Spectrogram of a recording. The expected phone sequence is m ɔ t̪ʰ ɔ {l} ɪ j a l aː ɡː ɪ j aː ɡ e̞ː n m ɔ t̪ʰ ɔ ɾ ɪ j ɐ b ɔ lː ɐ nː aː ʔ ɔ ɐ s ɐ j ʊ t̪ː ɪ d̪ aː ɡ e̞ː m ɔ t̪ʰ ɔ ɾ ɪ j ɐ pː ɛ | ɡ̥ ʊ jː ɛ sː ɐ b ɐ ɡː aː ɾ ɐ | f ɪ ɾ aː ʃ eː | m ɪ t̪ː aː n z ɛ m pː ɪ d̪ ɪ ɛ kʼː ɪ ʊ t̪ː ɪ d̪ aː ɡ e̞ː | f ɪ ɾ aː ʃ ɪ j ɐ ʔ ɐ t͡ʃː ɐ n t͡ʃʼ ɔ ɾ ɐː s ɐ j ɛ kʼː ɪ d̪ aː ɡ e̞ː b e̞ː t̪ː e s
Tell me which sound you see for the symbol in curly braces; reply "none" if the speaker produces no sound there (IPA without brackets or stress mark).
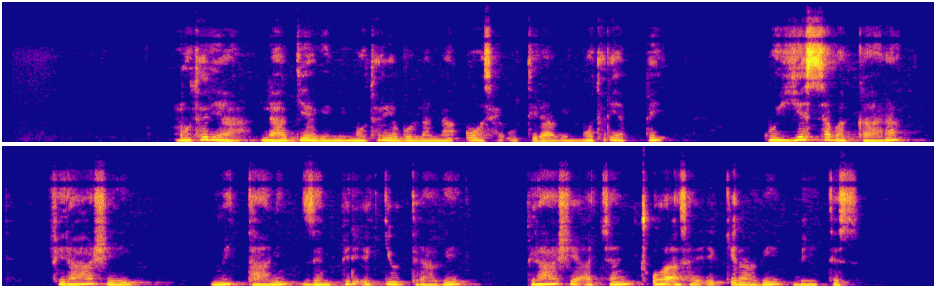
ɾ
